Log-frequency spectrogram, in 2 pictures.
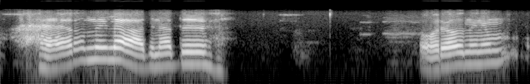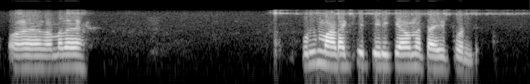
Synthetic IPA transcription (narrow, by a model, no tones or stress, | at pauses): eːrenːuilːɐːðinaːt̪ːɨ | o̞ːɾoːnːinum | nɐmːuɽe̞ | fuɭmɐɽɐkːit̪ːiɾikʲːaːʋunːɐt̪ɐjpːuɳɖɨ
